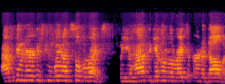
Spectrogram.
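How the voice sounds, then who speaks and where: A man speaks at a fairly quick pace in a high pitch, his intonation monotone and flat, with audible room echo. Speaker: high school history teacher. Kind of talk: classroom lecture. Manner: fast.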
